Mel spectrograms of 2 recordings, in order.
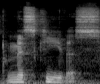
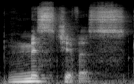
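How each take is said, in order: First: "mischievous" said with a hard k, /mɪskivəs/; "mischievous" with a k in the middle, trailing off; tried another way. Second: "mischievous" slowly as /mɪstʃɪvəs/; slow, careful pronunciation. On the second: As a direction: sound out "mischievous" with a ch sound. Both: Shown as a demonstration. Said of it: "However the fuck you pronounce that".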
